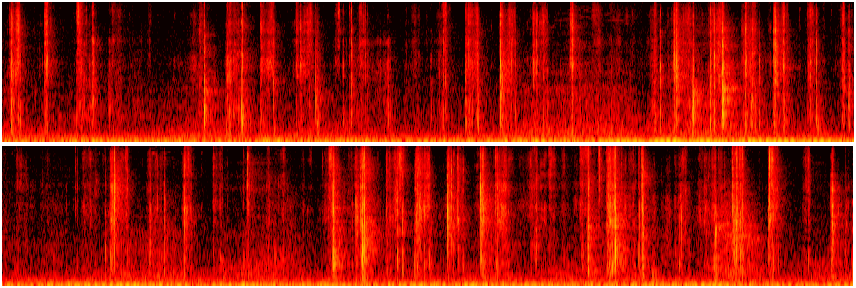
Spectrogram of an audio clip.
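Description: Oracle cards shuffled by hand for a reading, a run of soft, rapid papery riffles and flicks in irregular bursts, fairly close and quiet against a faint background hum.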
